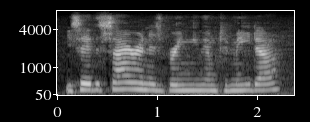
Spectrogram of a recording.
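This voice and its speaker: A man voicing a naive, excitable young merman boy with wide-eyed, earnest speech. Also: sits high, a little fast, voice pushed up. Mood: resolute. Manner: wide-eyed, pleading questions. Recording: dull lo-fi recording.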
